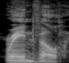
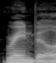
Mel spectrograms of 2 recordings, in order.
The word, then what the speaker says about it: Rainville: Rainville. Yep. Rainville. Okay, just like it's spelled, I guess. Yeah, just like the village.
